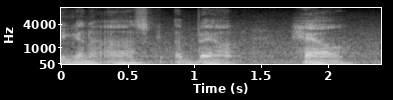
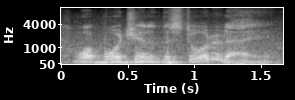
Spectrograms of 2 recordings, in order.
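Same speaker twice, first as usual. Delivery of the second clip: cheery shop greeting; 7 semitones higher, 4 dB louder than usual. Shown as a demonstration. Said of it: "any opening line".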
